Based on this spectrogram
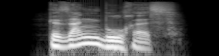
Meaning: genitive of Gesangbuch
- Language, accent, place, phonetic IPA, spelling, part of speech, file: German, Germany, Berlin, [ɡəˈzaŋˌbuːxəs], Gesangbuches, noun, De-Gesangbuches.ogg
